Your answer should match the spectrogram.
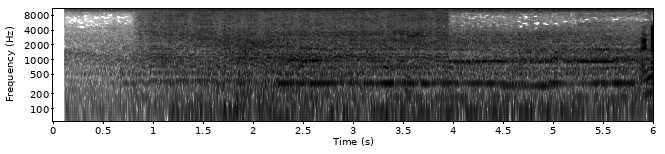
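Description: A steady engine drone with a buzzing hum, fading in over the first two seconds and then holding even.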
